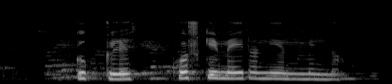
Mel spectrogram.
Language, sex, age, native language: Icelandic, male, 9, Icelandic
